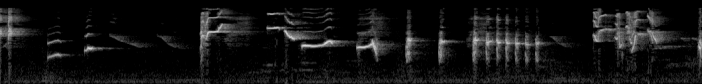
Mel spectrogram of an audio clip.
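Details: Kacer, the oriental magpie-robin, in varied song: clear falling whistles, loud swooping phrases, a fast run of rhythmic clicking notes, then shrill high twitters; clean recording with no other sounds.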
